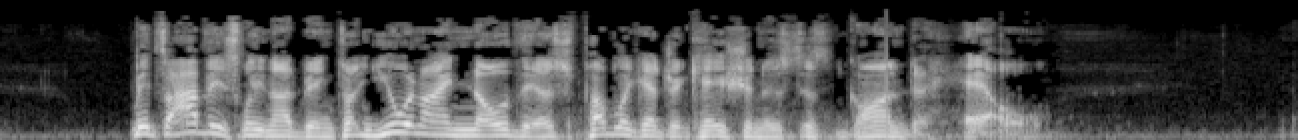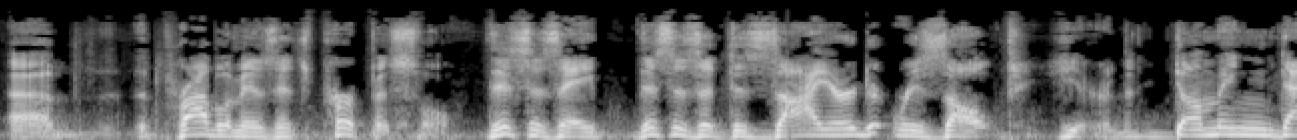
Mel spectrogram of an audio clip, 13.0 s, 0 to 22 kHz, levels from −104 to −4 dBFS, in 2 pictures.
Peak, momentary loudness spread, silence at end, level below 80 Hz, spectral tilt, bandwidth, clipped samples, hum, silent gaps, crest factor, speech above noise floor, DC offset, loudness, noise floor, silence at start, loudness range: -6 dBFS; 8 LU; 0 s; -52 dBFS; -4 dB/octave; 14 kHz; under 0.1%; none; none; 18 dB; 37 dB; under 0.1%; -22 LUFS; -59 dBFS; 0.65 s; 6 LU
